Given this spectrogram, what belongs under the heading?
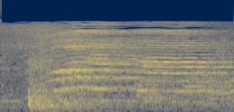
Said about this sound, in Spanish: perdón por el ruido, estamos aquí en la casa y están entrando mis hijos.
